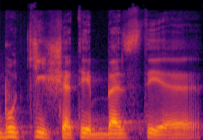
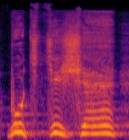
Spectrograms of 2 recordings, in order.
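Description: First: Buď tiše said at normal pitch, slow and pleading; near-plain urgent hush. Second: Buď tiše cooed high and sing-song; sing-song hush to a lapdog; cooing hush. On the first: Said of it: "domlouvám jí honem". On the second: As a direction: hush the dog in high baby talk. Hushing the dog high. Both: Acted.

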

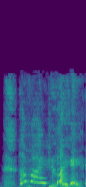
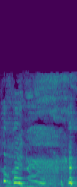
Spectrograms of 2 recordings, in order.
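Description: First: Strained high wheeze, not fine; breathless. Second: High wheezy laugh-squeak; breathless. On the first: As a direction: choke out the words. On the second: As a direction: squeeze it out while laughing. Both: Retold or imitated. Gasping for air, clearly not fine.

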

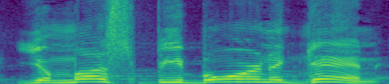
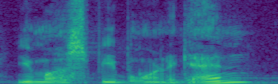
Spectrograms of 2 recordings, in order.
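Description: First: Slow and a bit raised, "must" leaned on; emphatic quoted verse. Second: Much softer, trailing up at the end; soft quoted verse. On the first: Preacher stressing Jesus's verse to the crowd, slow and firm. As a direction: lay the verse down deliberately, hitting "must". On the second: Preacher quoting Jesus to Nicodemus, hushed and soft. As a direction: let the verse fall away gently. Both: Acted.

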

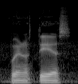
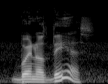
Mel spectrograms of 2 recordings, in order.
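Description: First: Put-on lower, softer Spanish-accented reply; careful Spanish accent. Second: Lightly voiced greeter in Spanish; camp lady greeting. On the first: Shy kid answering the camp lady, low, soft Spanish accent. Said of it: "responds in a pitch-perfect accent". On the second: Camp lady greeting a new kid, lightly voiced Spanish hello. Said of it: "So she walks up".

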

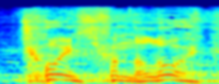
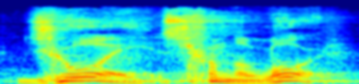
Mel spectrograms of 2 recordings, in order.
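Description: First: Said in the usual way. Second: "Joy is from the Lord" said low and slow, leaning on "Joy"; weighty, slow declaration; low slow emphasis. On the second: Acted. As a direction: drop low and slow it right down. Preacher repeats the line twice.

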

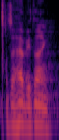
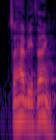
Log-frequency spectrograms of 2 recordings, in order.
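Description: First: Hushed repeat. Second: Said in the usual way. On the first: Shown as a demonstration.

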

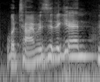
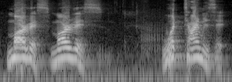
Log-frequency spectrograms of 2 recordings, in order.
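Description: First: Higher dwarf voice breaking into a laugh; dwarf cracking up as he cues his brother. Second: Higher, louder dwarf call to his brother; dwarf cueing his brother for a break. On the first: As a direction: ask it with a knowing giggle. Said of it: "He looks at Marvis and goes". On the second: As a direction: call out playfully to Marvis. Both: Acted.

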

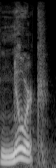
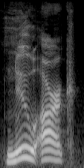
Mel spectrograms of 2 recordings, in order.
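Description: First: Newark said short, as NOO-urk; New Jersey Newark. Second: Newark drawn out slowly as NOO-ark; Delaware Newark. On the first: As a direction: Newark squeezed into two quick syllables, NOO-urk. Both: Shown as a demonstration. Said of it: "it's pronounced Newark".

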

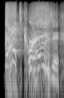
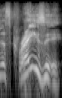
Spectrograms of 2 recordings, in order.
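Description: First: High, drawn-out wrestler growl; hammed-up pro-wrestler catchphrase; Randy Savage. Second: Slow, drawn-out actor impression; Randy Quaid. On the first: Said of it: "Randy Savage post-death". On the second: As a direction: stretch it into a loopy drawl. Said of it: "We've got Randy Quaid".

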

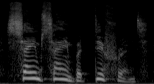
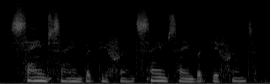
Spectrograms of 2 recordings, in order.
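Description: First: Imitated Thai accent, starting high and loud; attempted Thai accent. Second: Soft, fading repetition; hushed echo. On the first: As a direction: repeat the catchphrase in an amateur Thai accent. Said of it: "That was the best accent I could do". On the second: Retold or imitated. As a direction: let the phrase echo quietly, dropping away. Catchphrase echoing in his mind.

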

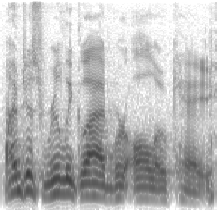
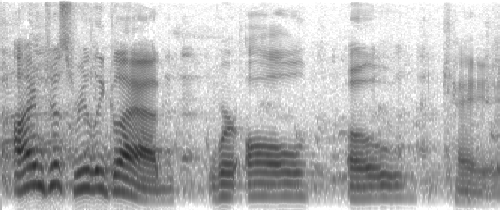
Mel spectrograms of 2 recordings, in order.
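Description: First: Quote through laughter. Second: Slow drawn-out quote. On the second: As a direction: stretch every word out slowly and louder. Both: Retold or imitated. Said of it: "and I quote".

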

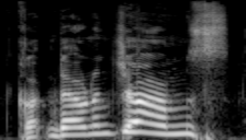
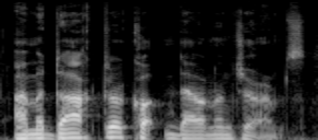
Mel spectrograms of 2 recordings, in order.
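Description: First: High, loud silly boast; mock proclamation. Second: Said in the usual way. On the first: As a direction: belt it out like a daft superhero doctor. Mock boast of being a doctor.

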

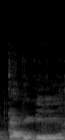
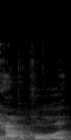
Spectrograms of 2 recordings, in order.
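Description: First: "gabagool" with G and long ool; "gabagool", hard G, last vowel dropped; slang pronunciation. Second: Said in the usual way. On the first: Shown as a demonstration. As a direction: say capicola as "gabagool". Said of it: "Gabagool is more fun". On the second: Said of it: "it's not fun to say capicola".

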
